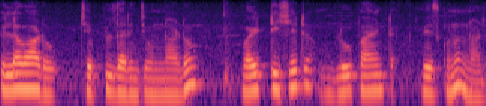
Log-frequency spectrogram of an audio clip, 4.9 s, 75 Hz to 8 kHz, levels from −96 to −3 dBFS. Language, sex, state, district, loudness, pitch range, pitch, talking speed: Telugu, male, Andhra Pradesh, Guntur, -31 LUFS, 135-165 Hz, 145 Hz, 125 wpm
